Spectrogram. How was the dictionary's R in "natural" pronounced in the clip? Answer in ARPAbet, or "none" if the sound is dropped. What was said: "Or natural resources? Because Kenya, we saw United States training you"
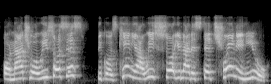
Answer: none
